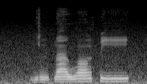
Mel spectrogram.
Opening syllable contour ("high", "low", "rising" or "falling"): low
